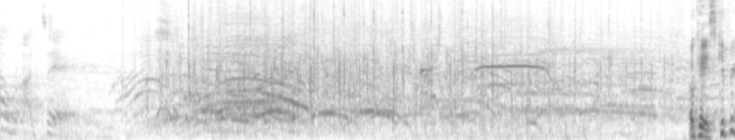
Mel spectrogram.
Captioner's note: crowd cheering; crowd applauds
